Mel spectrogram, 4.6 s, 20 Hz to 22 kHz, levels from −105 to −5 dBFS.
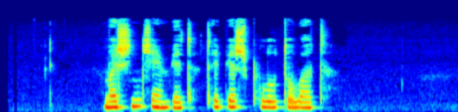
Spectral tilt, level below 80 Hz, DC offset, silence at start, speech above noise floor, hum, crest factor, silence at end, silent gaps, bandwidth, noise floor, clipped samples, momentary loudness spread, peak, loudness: -4.5 dB/octave; -76 dBFS; under 0.1%; 1.05 s; 48 dB; none; 18 dB; 1.35 s; none; 11.5 kHz; -75 dBFS; under 0.1%; 8 LU; -12 dBFS; -28 LUFS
